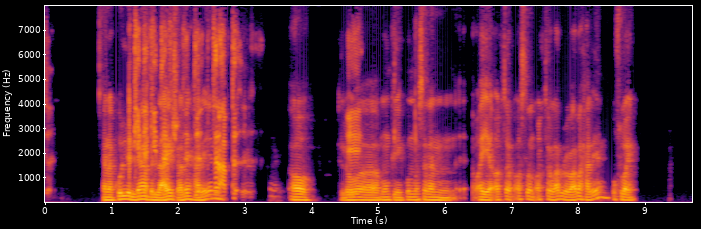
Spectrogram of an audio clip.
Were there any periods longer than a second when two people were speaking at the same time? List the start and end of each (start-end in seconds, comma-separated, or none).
1.2-2.7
